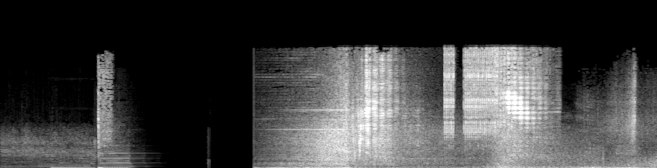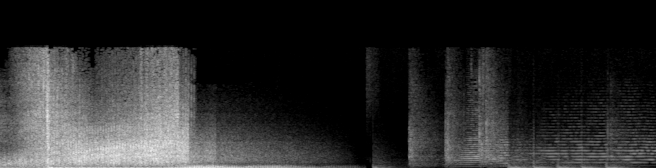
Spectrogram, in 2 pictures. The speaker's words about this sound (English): Look at the NIL House band. They are moving. They're grooving. They sound great. They are from Dunwoody High School right here in Georgia. Fighting Wildcats. They're incredible.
